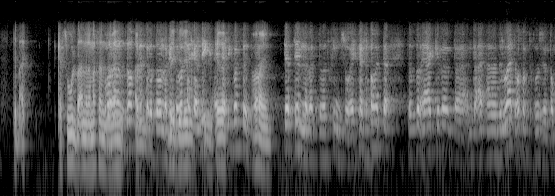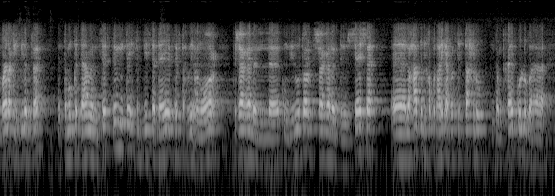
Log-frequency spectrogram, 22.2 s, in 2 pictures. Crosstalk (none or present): present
